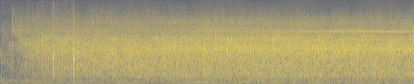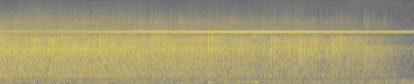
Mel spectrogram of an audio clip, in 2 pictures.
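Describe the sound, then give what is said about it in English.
Steady, dense applause from the audience at the Westminster Town Hall Forum as a guest speaker is welcomed. Loud clapping continues evenly for about ten seconds with no voices over it. “Ladies and gentlemen, please help me welcome to the Westminster Town Hall Forum Professor Paul Starr.”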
